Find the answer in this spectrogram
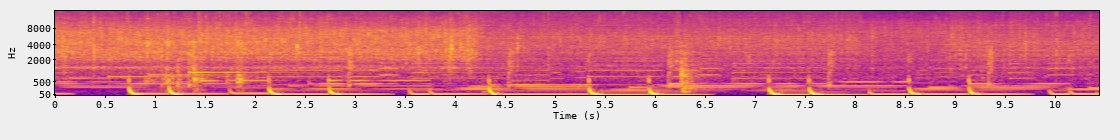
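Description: Shrimp and vegetables sizzling as they fry in a pan, under background music with a bass line.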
